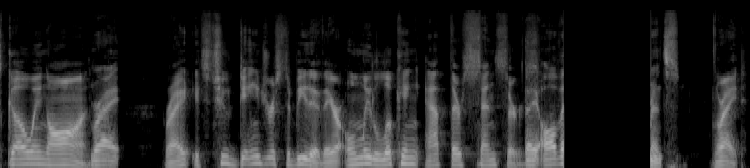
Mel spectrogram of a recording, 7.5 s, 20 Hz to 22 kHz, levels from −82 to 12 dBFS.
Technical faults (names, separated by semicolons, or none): audio dropout to silence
